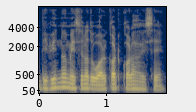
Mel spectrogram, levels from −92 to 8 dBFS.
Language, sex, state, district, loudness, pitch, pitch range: Assamese, male, Assam, Kamrup Metropolitan, -19 LUFS, 105 Hz, 95-110 Hz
